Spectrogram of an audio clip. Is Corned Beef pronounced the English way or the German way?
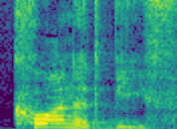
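German. It is pronounced the German way. This is how older German speakers said the term. The speaker calls it right. "es heißt Corned Beef"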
